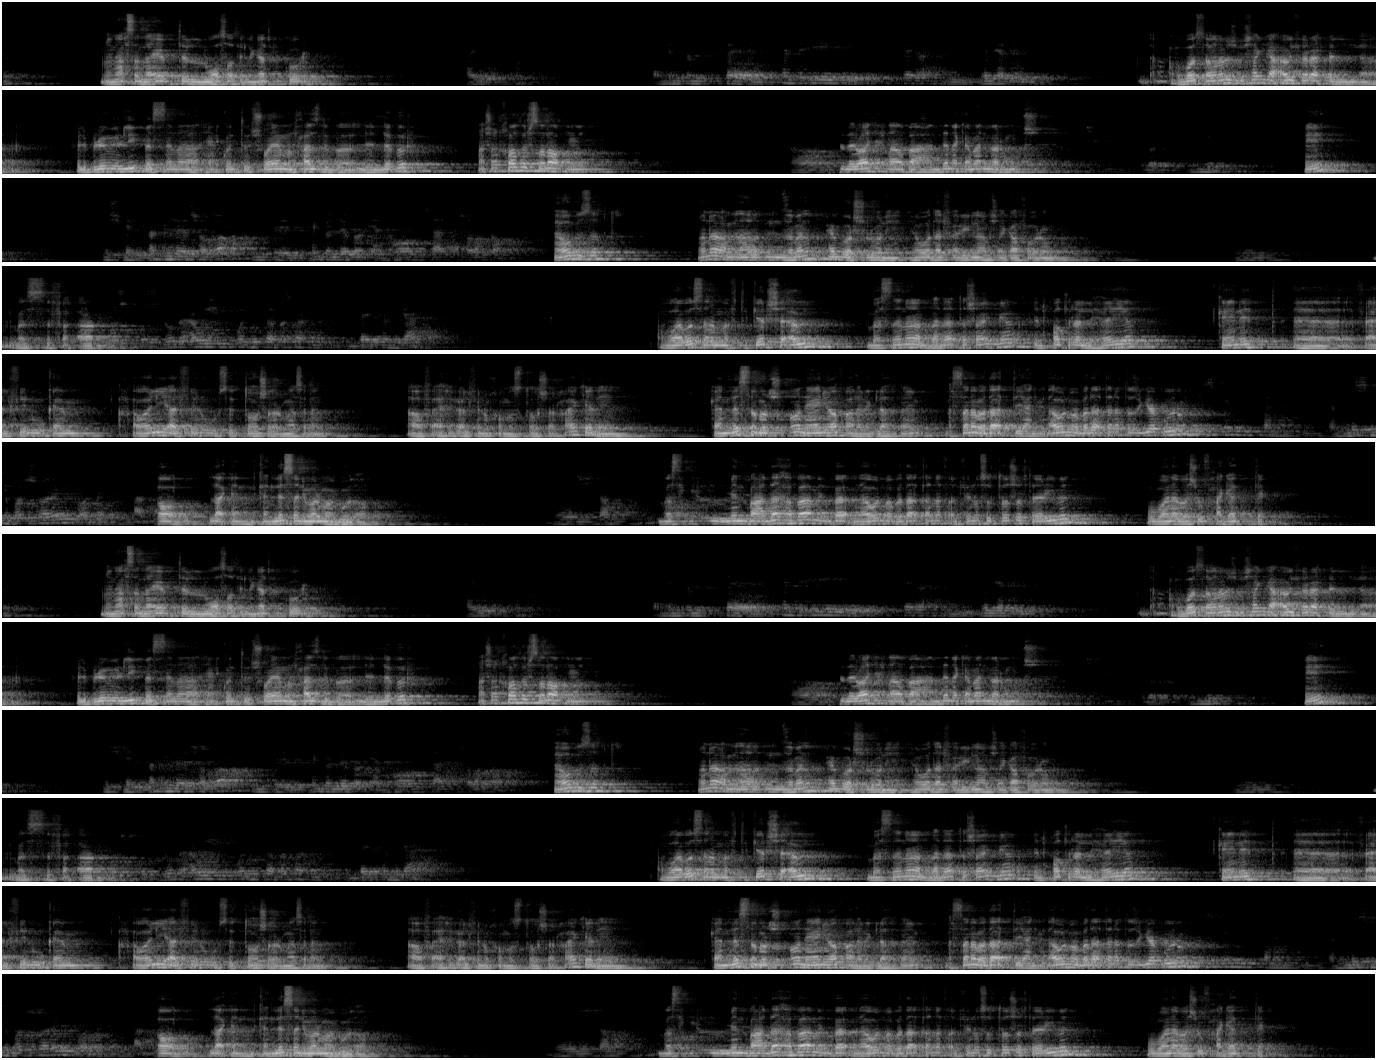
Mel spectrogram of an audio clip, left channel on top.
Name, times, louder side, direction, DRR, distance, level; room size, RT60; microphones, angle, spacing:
voice 1, 1.0-3.1 11.4-13.9 14.5-17.9 18.5-19.7 22.1-24.1 26.8-27.1 33.0-33.5 34.4-38.1 41.2-42.1 47.8-49.4 49.9-52.6 53.4-53.8 54.1-55.8 56.1-58.2 59.0-61.2 62.0-66.8 70.3-72.4 75.3-79.5 80.1-81.3, equal, 5° left, 5 dB, 2.1 m, -26 dB
voice 2, 4.6-5.2 6.5-8.7 9.0-10.3 21.6-22.0 22.7-24.8 25.1-25.3 25.6-25.9 28.5-32.5 35.4-35.7 39.8-40.0 41.7-45.4 61.3-61.8 62.2-62.7 66.5-70.4 74.2-74.8 75.1-75.7, equal, 25° left, 2 dB, 6.0 m, -45 dB
28.5 x 23.0 x 7.1 m, 1.3 s
head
